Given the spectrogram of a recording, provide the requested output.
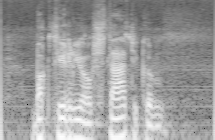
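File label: "bacteriostaticum", Dutch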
